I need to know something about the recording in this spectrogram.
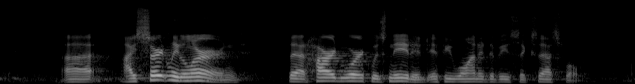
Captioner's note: none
